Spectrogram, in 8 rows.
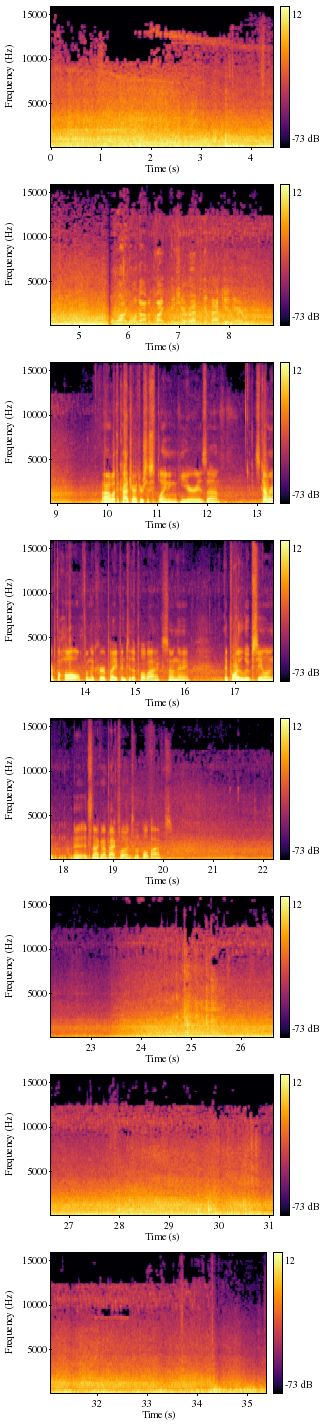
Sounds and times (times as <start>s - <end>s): Traffic noise, roadway noise: 0.0s - 35.3s
Speech: 5.6s - 8.4s, 9.9s - 12.3s, 12.9s - 16.1s, 16.8s - 20.2s.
